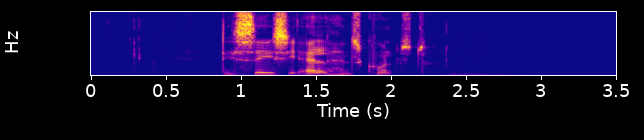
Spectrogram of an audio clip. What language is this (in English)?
Danish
